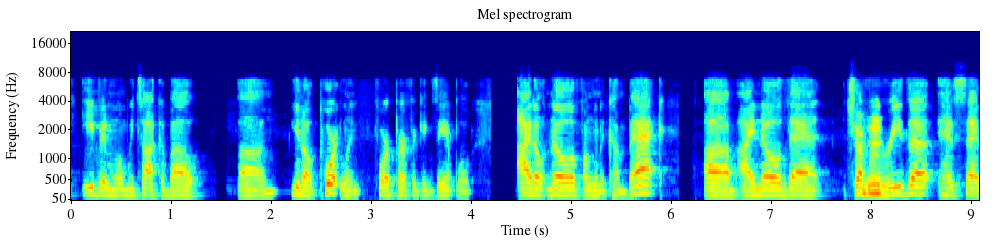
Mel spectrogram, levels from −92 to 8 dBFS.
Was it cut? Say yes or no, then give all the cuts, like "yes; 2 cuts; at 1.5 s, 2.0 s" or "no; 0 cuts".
yes; 1 cut; at 4.4 s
